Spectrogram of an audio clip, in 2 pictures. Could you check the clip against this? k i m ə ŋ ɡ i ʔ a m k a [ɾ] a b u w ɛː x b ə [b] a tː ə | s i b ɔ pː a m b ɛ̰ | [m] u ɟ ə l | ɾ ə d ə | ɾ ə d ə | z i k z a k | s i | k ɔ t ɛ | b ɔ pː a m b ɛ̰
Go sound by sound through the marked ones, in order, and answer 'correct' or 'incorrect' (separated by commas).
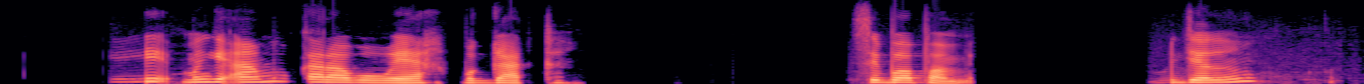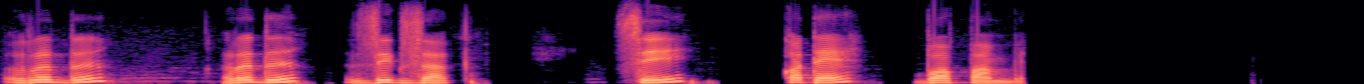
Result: correct, incorrect, correct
